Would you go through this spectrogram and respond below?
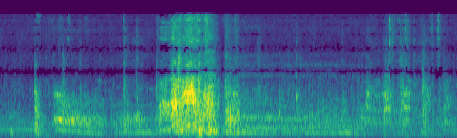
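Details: Angry dog being antagonized by another playing dog; low rumbling growls build into a loud, harsh outburst midway, then settle back into softer, intermittent growling.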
